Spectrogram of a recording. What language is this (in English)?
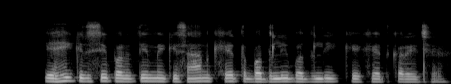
Maithili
